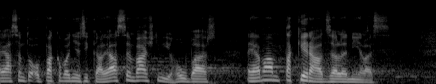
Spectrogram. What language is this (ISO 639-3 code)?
ces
